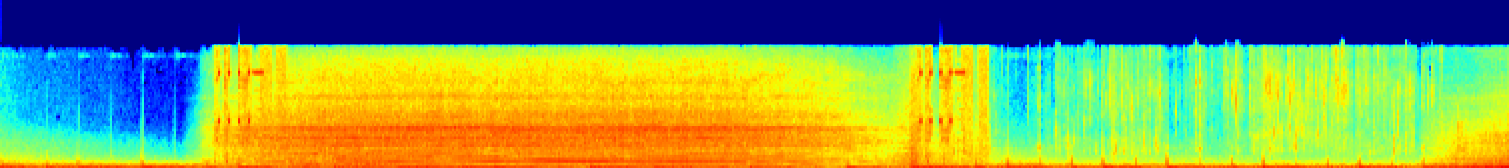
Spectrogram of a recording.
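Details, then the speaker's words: Loud whining power saw with grinding and rattling over heavy low rumble, sawing open the skull during a real forensic autopsy in a hospital autopsy room. "เดี๋ยวก็จะมีการเลื่อยเปิดกระโหลกศีรษะอีออกห่างเดี๋ยวเขาจะเลื่อยสมองอ๋อเดี๋ยวจะเลื่อยมันจะ"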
